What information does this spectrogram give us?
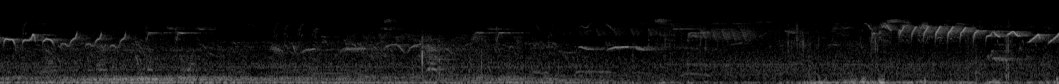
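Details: A male willow warbler sings from the treetops by the pond at Standalone Farm, Letchworth, in June 2014, returning to the same branches on his patch. He gives a soft, sweet run of high, downward-sliding notes among other birds' chirps and a low rumble.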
